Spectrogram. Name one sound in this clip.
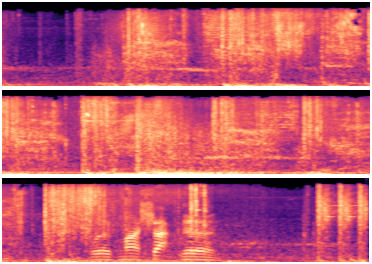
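Rapid gunfire blasts out in bursts.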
